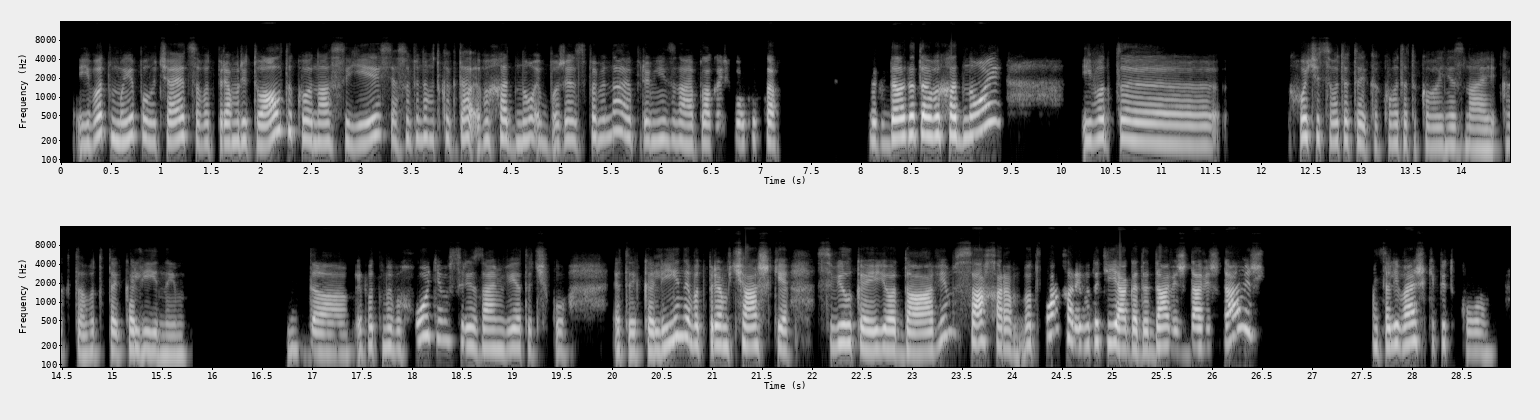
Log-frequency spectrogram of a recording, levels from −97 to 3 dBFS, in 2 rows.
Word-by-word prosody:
И 175 +2 -5
вот 250 +5 +1
мы 210 +3 +1
получается, 210 0 -2
вот 190 0 -8
прям 190 0 -1
ритуал 200 +6 +3
такой 280 -7 -2
у - - -4
нас 190 -1 -4
есть, 195 +7 -2
особенно 215 +3 -6
вот 210 -2 -10
когда, 220 0 -3
э, - - -3
выходной. 210 +1 -3
Боже, 185 +2 -6
я 210 - -2
вспоминаю 230 +4 -4
прям 205 -2 -6
я 205 - -3
не 210 - -3
знаю, 190 -3 -4
плакать 185 +1 -5
хочется. 190 0 -2 0.9
Когда 195 +2 +4
вот 230 +2 +6
это 250 -1 +8
выходной, 255 - +4 0.8
и 200 - -3
вот, 220 +1 -1
э, 185 -4 0 0.7
хочется 225 -3 -1
вот, 195 +1 -4
этой 190 -3 -2
какого-то 185 +3 -8
такого, 170 -2 -9
я 165 - -5
не 170 0 -5
знаю, 155 -2 -6
как-то 160 -2 -9
вот 165 +1 -8
этой 165 -2 -2
калины 160 -4 -3 1.0
Да. 155 -2 -3
И - - -7
вот 200 +2 -5
мы 195 0 -2
выходим, 250 +9 -2
срезаем 190 -5 -1
веточку 175 -2 -5 0.5
этой 160 -2 -3
калины, 195 - +2
вот 210 -1 -1
прям 205 -1 +3
в - - -9
чашке 195 -3 +3 0.2
с - - -20
вилкой 200 -4 +3
её 175 0 +5
давим 170 - +3
сахаром. 215 - +3
Вот 210 +2 -3
сахар 305 - +3
и - - +2
вот 205 +3 -5
эти 230 -1 0
ягоды 185 -5 +5
давишь, 180 -2 +3
давишь, 190 +1 +2
давишь 345 -5 +2 1.1
заливаешь 210 +4 +3
кипятком. 165 -8 -8
195 Hz, 150 wpm, -23 LUFS, 175-220 Hz, 1.1 s, это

